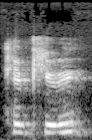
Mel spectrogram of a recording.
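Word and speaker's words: Kid Cudi: Kid Cutie.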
